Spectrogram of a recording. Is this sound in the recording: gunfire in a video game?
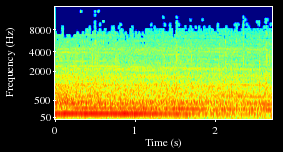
no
